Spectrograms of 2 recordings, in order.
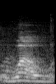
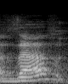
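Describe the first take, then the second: First: The word begins with a w sound. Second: The word begins with a v sound. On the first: This is how Tunisians and people from Djerba say it. "les Tunisiens disent le vav, disent waouh" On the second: This is the usual pronunciation, not the Tunisian one. "Ils disent pas vav"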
